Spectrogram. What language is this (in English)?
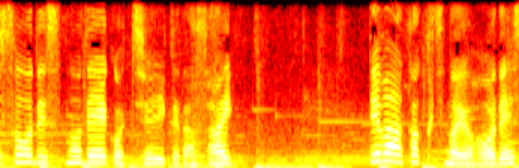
Japanese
